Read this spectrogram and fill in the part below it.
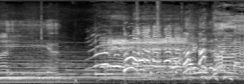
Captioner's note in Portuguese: todos rindo, aclamando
